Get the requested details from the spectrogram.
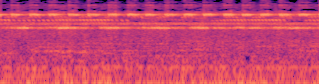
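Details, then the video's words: Continuous high cricket chirping, meant to keep rats away; metallic, slightly jingling pulsed trills in two pitches, rhythmic bursts recurring about every half second without pause. "Suara JANGKRIK Pengusir TIKUS Paling Ampuh untuk di Rumah,Garasi,Gudang,Sawah Agar Aman dari TIKUS"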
